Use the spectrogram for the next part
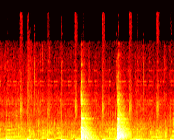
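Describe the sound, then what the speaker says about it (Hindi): Chunks of Lahori deghi chargha chicken frying in a pot and being turned, with metal clanks and scraping over a low sizzle and two louder clatters midway. "यहाँ पर हमारे पास चरगा फ्राई हो रहा है"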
